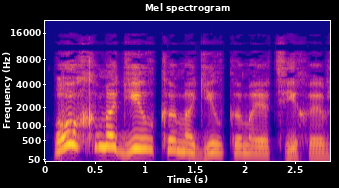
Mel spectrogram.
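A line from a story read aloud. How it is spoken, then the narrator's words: Prisoner's sigh. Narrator (Russian): вздохнул узник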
